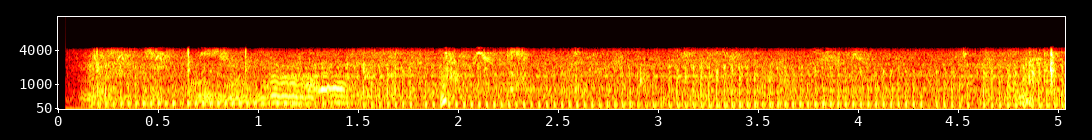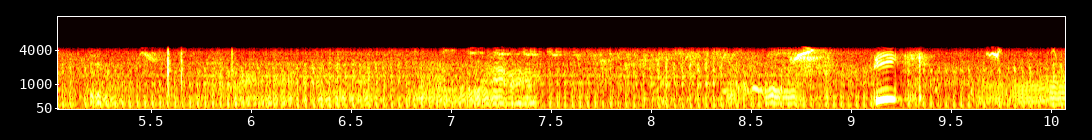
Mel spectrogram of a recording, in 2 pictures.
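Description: Small Chihuahuas playing and scuffling, with growls and high yips and a loud short yelp near the end, over a steady low hum.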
